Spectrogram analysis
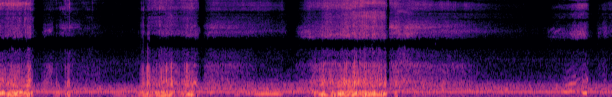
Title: Autumn snoring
